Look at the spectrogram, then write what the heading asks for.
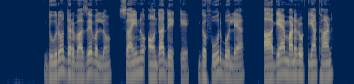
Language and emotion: Punjabi, neutral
